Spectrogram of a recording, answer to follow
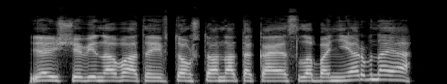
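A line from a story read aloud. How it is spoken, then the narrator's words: Full-lunged bellow. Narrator (Russian): Мехмед набрал в легкие воздух и заорал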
